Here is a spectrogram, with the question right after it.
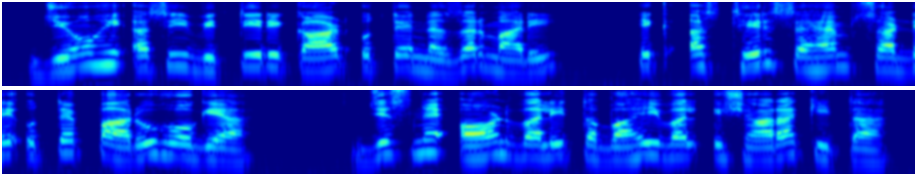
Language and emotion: Punjabi, fearful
